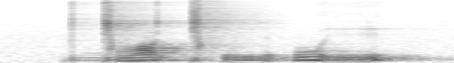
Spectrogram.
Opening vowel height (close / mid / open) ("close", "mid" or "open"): open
